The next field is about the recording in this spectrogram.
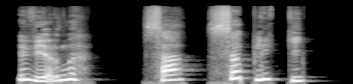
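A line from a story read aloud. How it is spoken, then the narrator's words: Giggling. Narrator (Russian): Хихикнула полная дама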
